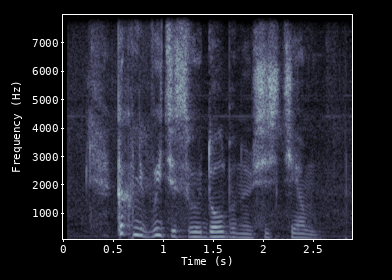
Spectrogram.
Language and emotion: Russian, angry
